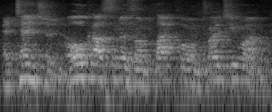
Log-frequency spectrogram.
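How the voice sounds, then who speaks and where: A man's voice: on the high side, normal speed, a little hiss or hum. An actor in a stage skit playing a male train station announcer, speaking formally through a megaphone. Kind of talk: amateur stage skit acting. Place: stage in a large hall. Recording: echoey hall, heard from far off.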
